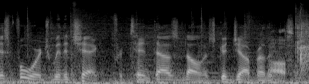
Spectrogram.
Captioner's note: applause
